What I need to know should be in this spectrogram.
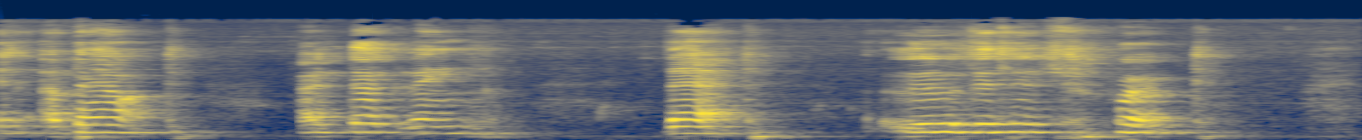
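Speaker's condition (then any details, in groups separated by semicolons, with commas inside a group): Cerebral palsy; since birth, unable to run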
